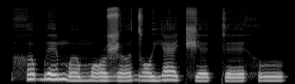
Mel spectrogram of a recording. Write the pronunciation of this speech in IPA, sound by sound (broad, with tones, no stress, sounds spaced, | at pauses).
h ʌ˦ b ɛ˦ m ʌ˨ m ɔ˨ ʐ ʌ˨˦ d ɔ˨ j æ˦ t͡ʃ ɛ˨ k ɛ˨ h ʊ˦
